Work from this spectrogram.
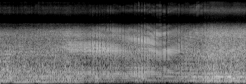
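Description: Yamaha V80 two-stroke motorcycle with a racing exhaust revving, a loud rasping engine note that rises and falls as the throttle is blipped while riding, with no speech over it.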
